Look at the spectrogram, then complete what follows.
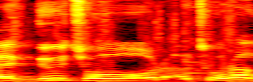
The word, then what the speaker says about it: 느좋: 아, 이거 느조라 그래야 돼? 히읗 받침. 히읗.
